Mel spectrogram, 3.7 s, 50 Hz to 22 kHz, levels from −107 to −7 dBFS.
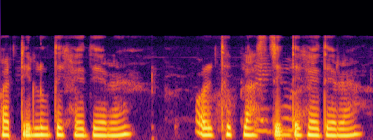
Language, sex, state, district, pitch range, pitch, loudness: Hindi, female, Arunachal Pradesh, Papum Pare, 185-200 Hz, 195 Hz, -16 LUFS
